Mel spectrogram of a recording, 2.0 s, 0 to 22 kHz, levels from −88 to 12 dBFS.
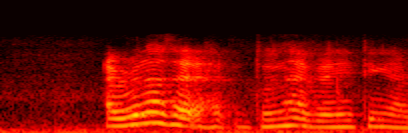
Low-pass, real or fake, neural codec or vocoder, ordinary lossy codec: none; real; none; none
